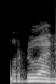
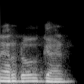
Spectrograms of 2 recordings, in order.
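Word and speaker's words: Erdoğan: Erdogan ya, bukan Erdogan. Nek cara wong Jawa Erdogan. Dogan. Tapi ternyata cara bacanya Erdogan.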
